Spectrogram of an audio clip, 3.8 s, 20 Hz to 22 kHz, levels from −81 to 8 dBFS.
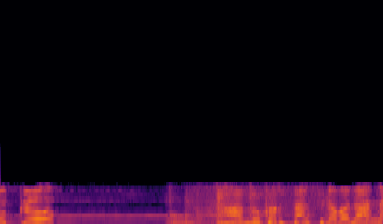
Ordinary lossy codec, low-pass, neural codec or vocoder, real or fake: AAC, 16 kbps; 7.2 kHz; codec, 16 kHz, 0.9 kbps, LongCat-Audio-Codec; fake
